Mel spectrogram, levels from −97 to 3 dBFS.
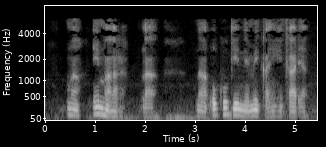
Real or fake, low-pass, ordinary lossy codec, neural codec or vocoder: fake; 7.2 kHz; MP3, 24 kbps; codec, 24 kHz, 1.2 kbps, DualCodec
